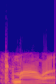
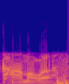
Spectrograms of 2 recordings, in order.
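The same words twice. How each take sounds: First: The stress is on a later syllable. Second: The stress is on the first syllable. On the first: The speaker calls it wrong. "not Kamala" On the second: The speaker calls it right. "The emphasis on the first syllable"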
